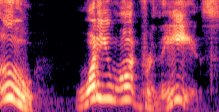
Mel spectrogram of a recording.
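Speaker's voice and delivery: high-pitched little fairy character voice. Voicing a fairy shopkeeper looking up at the party: voicing a fairy. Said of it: "one of the fairies ... adjust tiny little glasses and go".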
